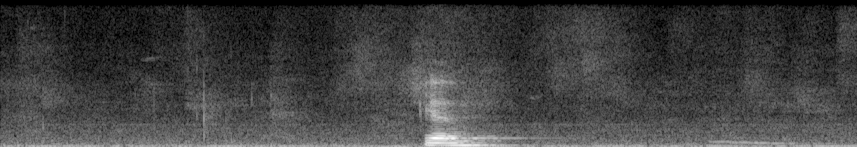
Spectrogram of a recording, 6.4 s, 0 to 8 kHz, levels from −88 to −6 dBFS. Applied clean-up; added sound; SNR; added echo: none; none; none; none.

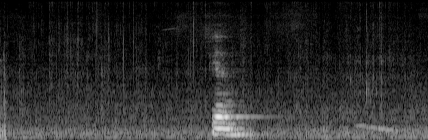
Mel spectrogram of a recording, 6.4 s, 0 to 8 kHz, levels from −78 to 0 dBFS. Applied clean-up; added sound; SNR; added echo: none; Fire; 16 dB; reverberation time 0.3 s.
